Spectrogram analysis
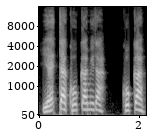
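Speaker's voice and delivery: high granny voice offering a treat; cheerful grandmother. Acted. Grandmother offering dried persimmon to the baby, high cheerful voice. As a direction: coax with a sweet granny lilt.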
